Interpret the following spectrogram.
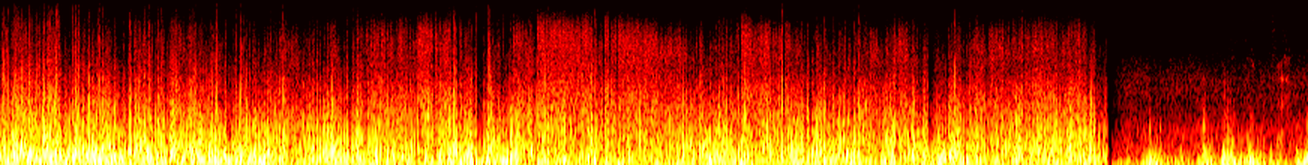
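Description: Strong wind buffeting the camcorder's microphone: a loud, dense, steady rush with no distinct tones. About seven seconds in it cuts off suddenly and a quieter, gustier wind noise follows.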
